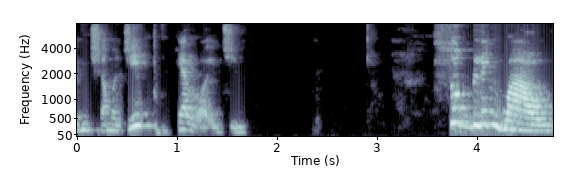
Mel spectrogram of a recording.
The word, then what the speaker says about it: sublingual: Sublingual, então o B é mudo.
